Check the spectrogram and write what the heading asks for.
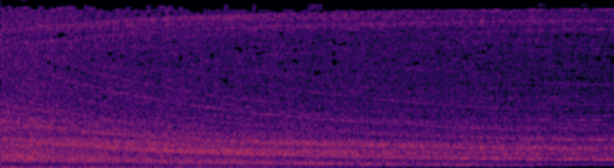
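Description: Electronic whoosh sound effect sweeping slowly down in pitch and fading, as the low beat of the electronic background music dies away in the first couple of seconds.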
